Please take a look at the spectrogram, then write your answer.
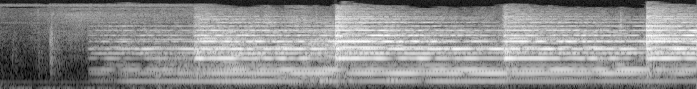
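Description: The bell of Karanovac Monastery, a Serbian Orthodox monastery on Kozara, rings repeatedly in a steady rhythm, calling the faithful to prayer at the consecration of the church of the Dormition, each bright metallic strike overlapping the long shimmering hum of the previous one, loud with no voices.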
